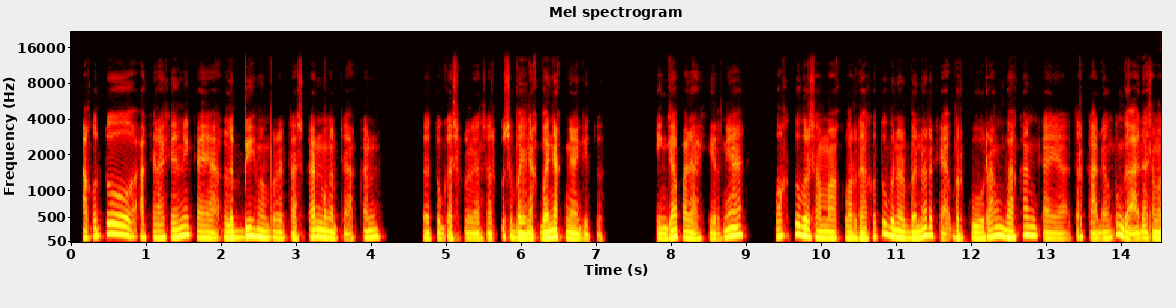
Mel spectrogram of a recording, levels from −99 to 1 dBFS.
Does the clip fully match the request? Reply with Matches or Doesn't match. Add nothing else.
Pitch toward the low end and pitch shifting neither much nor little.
Matches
